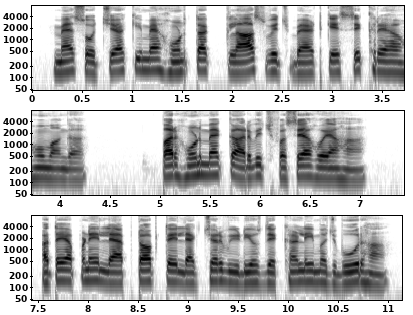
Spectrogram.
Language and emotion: Punjabi, sad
